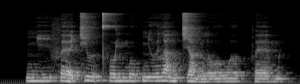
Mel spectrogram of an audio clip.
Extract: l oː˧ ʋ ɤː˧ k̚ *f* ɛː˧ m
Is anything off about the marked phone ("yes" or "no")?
no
